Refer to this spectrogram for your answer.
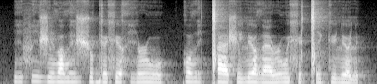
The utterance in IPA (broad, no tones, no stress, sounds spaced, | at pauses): i̤ f i̤ ʒ i ð ɒ ð e̤ ʒ ʃ u ɡʲ ɒ xʲ ɒ x i̤ ɹ u | k o ð i̤ ǀ æ ʃ i lʲ ɒ ð æ ɹ u xʲ ɒ ǀ i kʲ o lʲ ɒ lʲ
